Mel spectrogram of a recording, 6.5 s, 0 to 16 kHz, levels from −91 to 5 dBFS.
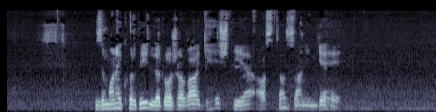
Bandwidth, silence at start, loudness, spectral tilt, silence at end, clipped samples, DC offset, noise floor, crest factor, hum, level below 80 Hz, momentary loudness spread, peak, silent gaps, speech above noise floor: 11.5 kHz; 0.65 s; -22 LUFS; -4 dB/octave; 1.45 s; under 0.1%; under 0.1%; -53 dBFS; 18 dB; none; -66 dBFS; 16 LU; -6 dBFS; none; 32 dB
